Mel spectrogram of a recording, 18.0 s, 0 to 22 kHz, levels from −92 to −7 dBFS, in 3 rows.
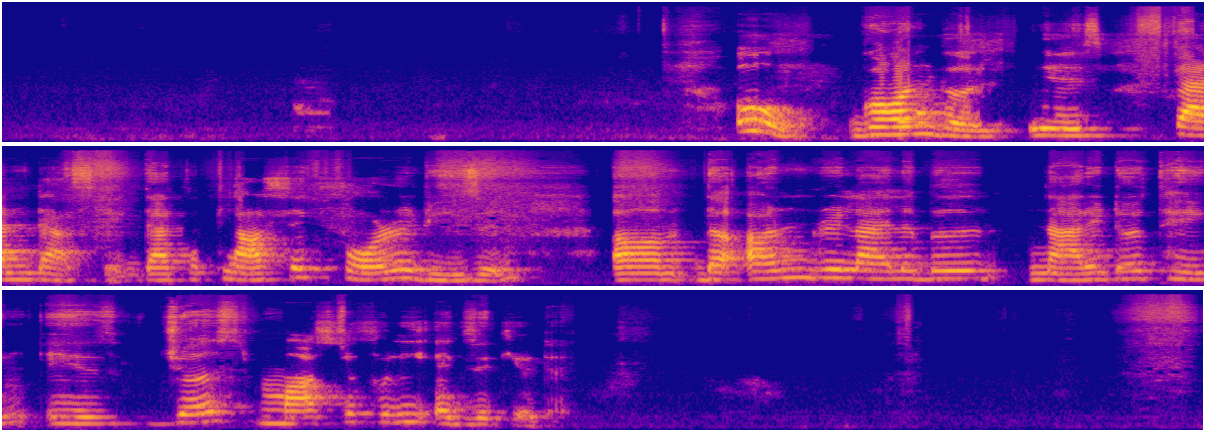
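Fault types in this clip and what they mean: Microphone overload: From 4.38 to 4.51 s the peaks flatten and pick up a harsh, crackly edge, pushing about 5 dB past the ceiling with a few percent of samples squared off. That's likely the mic input set too hot for the converter.
Microphone volume stepped down: At 4.53 s, right after that distorted burst, everything drops by about 5 dB in one step, the voice and background together. Likely the call software spotted the clipping and cut the device's input gain.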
